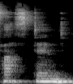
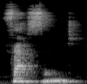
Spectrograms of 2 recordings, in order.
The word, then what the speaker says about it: fastened: The old lady fastened, উচ্চারণটা লক্ষ্য করবে, এটা fastened নয়, fastened, T silent, fastened.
